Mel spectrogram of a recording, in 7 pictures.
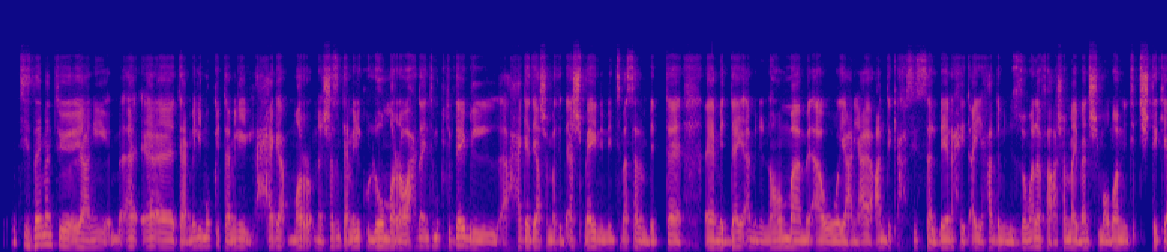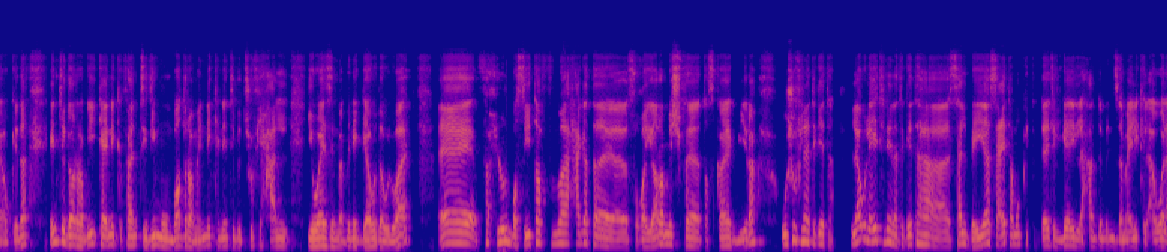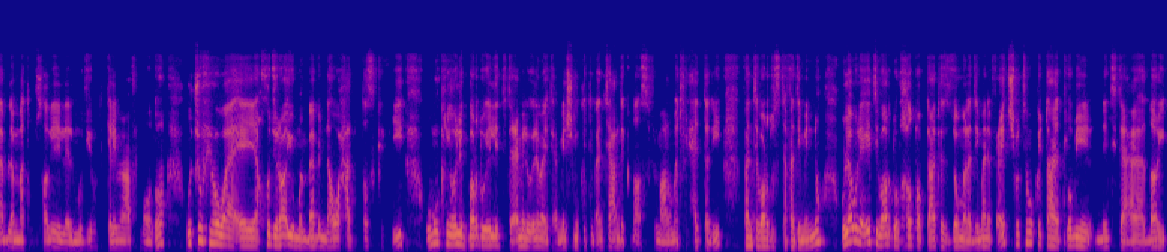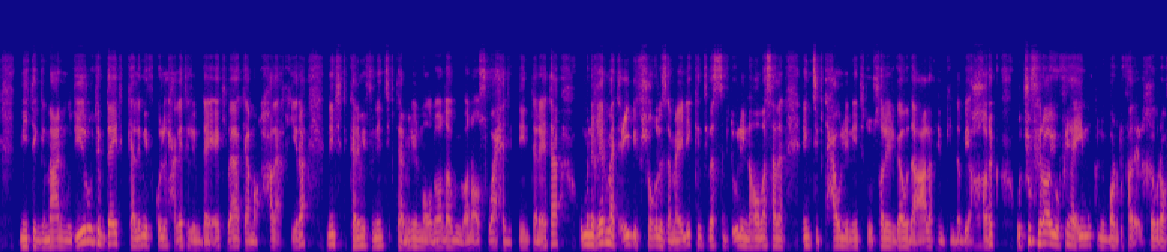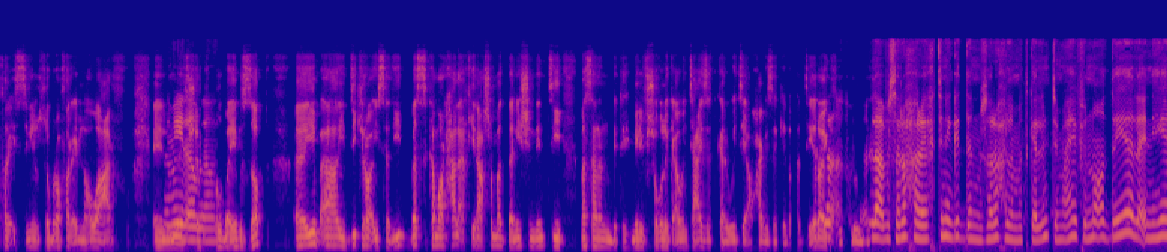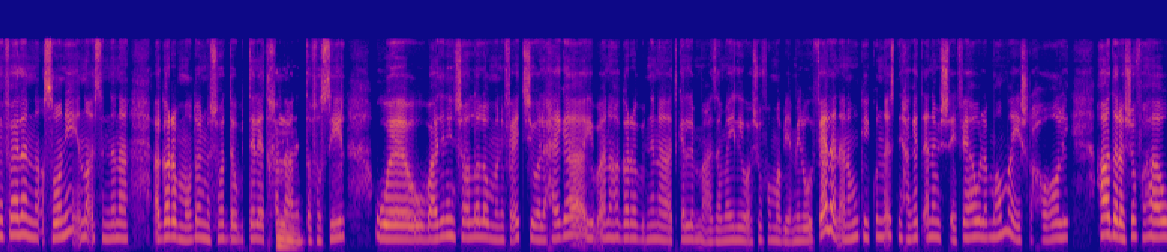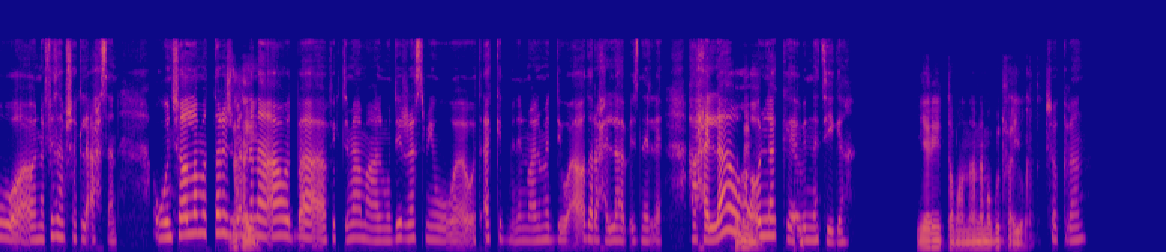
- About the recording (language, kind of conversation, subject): Arabic, advice, إزاي الكمالية بتخليك تِسوّف وتِنجز شوية مهام بس؟
- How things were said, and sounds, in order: in English: "تاسكاية"; in English: "meeting"; unintelligible speech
